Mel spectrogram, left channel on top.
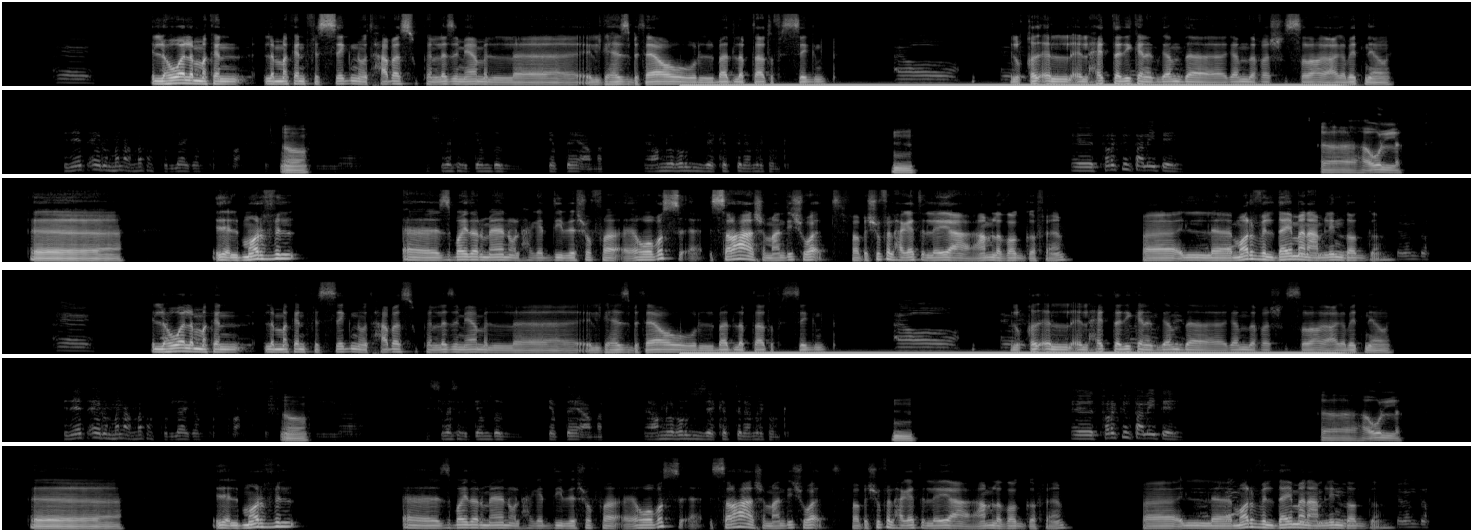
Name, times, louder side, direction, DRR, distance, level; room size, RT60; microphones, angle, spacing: voice 1, 0.5-0.9 1.6-2.5 8.9-9.6 10.0-11.0 11.3-11.9 15.3-18.3 18.9-19.9 20.2-20.7 21.1-22.5 25.4-26.5 41.3-43.7, right 1 dB, 40° right, 3.5 m, -45 dB
voice 2, 1.5-8.2 10.1-13.9 17.5-17.7 23.6-23.8 27.9-28.7 29.7-30.6 31.5-32.3 33.4-37.6 37.9-40.0 40.8-43.2, left 4 dB, 70° left, 0.8 m, -26 dB
sound 1, 6.8-13.6, right 1 dB, 15° right, 0.6 m, -26 dB
head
